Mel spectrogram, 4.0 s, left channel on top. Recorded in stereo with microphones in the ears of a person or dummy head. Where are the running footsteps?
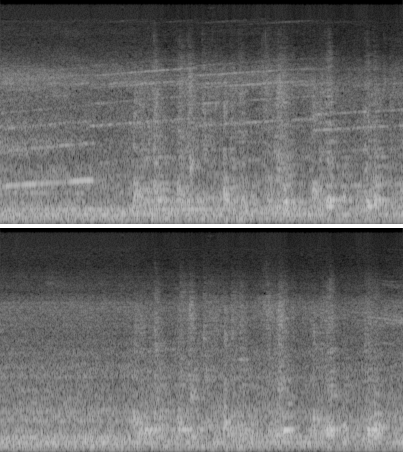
70° left (ahead or behind), 7.5 m; by 4.0 s 75° left (ahead or behind), 8.5 m.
